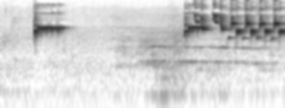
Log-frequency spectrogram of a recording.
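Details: A single bright note from a royal goldfinch, a pause with a faint steady tone, then a fast, tinkling run of high repeated twitters.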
